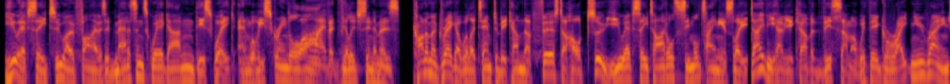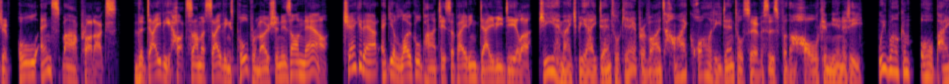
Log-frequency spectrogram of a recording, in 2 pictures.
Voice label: Soft Sell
